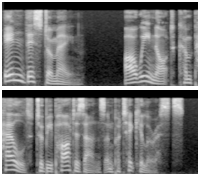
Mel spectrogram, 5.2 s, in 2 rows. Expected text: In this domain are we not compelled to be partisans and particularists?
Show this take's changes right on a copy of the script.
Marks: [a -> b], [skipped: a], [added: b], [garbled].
In this domain are we not compelled to be partisans and particularists?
